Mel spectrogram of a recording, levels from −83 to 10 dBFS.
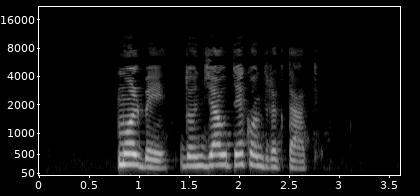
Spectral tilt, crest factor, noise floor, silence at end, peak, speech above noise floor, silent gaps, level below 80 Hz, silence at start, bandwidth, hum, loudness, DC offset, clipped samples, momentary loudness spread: -6.5 dB/octave; 18 dB; -77 dBFS; 0.95 s; -4 dBFS; 57 dB; none; -80 dBFS; 0.8 s; 8.2 kHz; none; -21 LUFS; under 0.1%; under 0.1%; 17 LU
